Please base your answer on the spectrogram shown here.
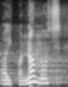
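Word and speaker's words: οἰκονόμος: Pero también en este llamársele mayordomo, que se dice en la palabra en el griego, la pronunciación se llama oikonomos, ¿sí?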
